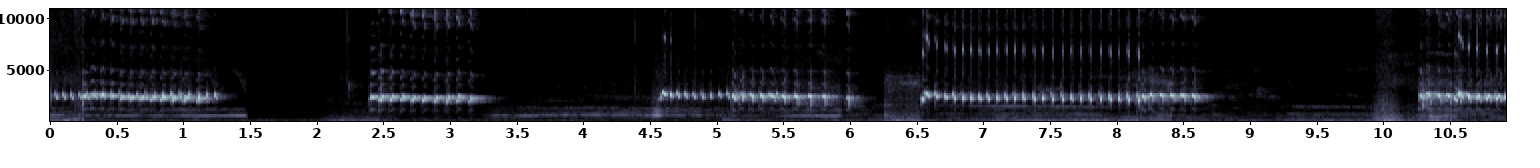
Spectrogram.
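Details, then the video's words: Sooty-headed bulbul singing actively: loud, buzzy, rattling bursts of about one to two seconds each, separated by short pauses, with a few lower whistled notes between them. "Burung Trucukan Gacor"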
